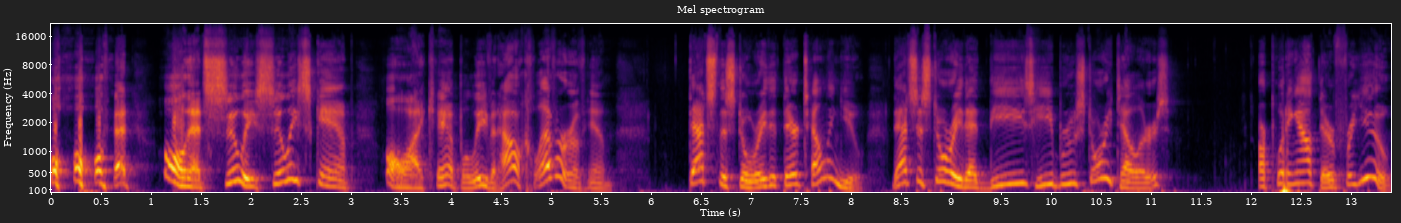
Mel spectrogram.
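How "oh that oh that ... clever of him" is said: slow, doting, charmed, fondly amused admiration. Retelling the chief inspector's reaction in the film: imitating amused, admiring reaction. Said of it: "is he angry in the film? No".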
